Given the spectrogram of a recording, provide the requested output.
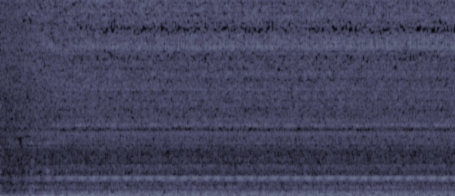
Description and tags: This sound effect was recorded for a college project, where it was used for an ambient sound of an alien spaceship. I decided to upload the sound onto here so that other people can use it. The source of this sound effect is the sound of a PC.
